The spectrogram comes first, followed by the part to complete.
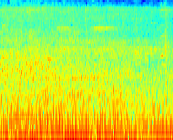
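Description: Diesel farm tractor running as it drives past pulling a trolley loaded with sand: a steady low engine rumble.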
